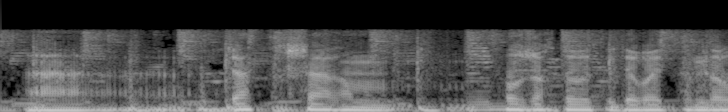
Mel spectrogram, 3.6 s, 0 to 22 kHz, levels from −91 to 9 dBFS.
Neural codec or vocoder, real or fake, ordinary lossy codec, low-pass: none; real; none; 7.2 kHz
